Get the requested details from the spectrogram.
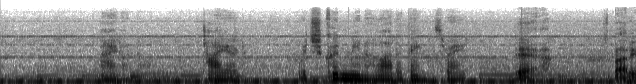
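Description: A woman speaks softly and wearily.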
